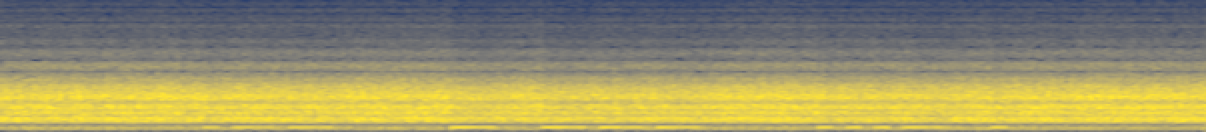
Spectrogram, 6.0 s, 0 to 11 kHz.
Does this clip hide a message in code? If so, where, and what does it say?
Yes: Morse code (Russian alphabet) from 1.0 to 5.1 s, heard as a keyed tone, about 17 wpm, 460 Hz, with heavy radio static. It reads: В ТО ЖЕ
